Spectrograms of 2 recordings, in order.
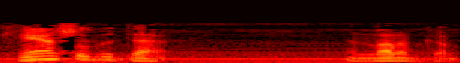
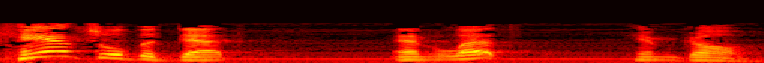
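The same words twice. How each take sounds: First: Hushed "Cancel the debt and let him go"; softly savoured restatement; quiet emphasis. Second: Said in the usual way. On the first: Shown as a demonstration. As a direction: repeat it much softer, letting it sink in.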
